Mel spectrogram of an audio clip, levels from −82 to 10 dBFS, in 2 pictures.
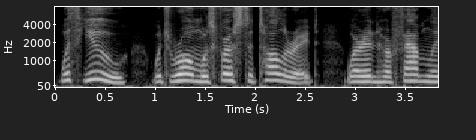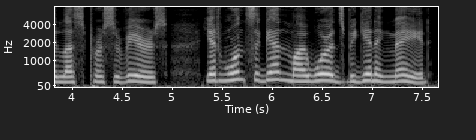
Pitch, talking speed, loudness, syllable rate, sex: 220 Hz, 155 wpm, -17 LUFS, 3.6 syllables/s, female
